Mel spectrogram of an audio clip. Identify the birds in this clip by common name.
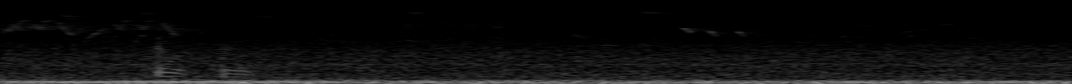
Common Yellowthroat, unidentified bird, American Goldfinch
